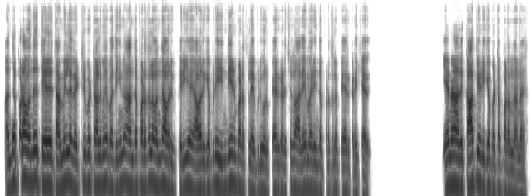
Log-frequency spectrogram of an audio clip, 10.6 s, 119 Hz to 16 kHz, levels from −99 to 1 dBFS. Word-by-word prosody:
அந்த 145 +6 +2
படம் 190 -1 +5
வந்து 180 +1 +1
தே 160 - +5 0.2
தமிழில 170 +5 +3
வெற்றி 145 +5 -4
பெற்றாலுமே 160 +1 0
பார்த்தீங்கனா, 155 +3 -2
அந்த 155 0 -2
படத்தில 165 +2 +1
வந்து 155 +2 0
அவருக்கு 140 -4 -2
பெரிய 150 +3 -2 0.2
அவருக்கு 140 +2 +1
எப்படி 160 +2 -2
இந்தியன் 160 +2 -1
படத்தில 140 -3 -2
எப்படி 135 +2 -5
ஒரு 125 - -8
பெயர் 135 0 -2
கெடச்சதோ, 145 +3 -4
அதே 140 +2 -1
மாரி 140 -1 -2
இந்த 130 - -5
படத்தில 130 0 -9
பெயர் 125 -2 -5
கெடைக்காது. 110 -1 -5 1.5
ஏனா, 160 +2 +5
அது 155 - +2
காப்பி 165 +3 +5
அடிக்கப்பட்ட 145 -3 -2
படம் 120 -2 -2
தானே. 105 0 -3
150 Hz, 185 wpm, -23 LUFS, 135-160 Hz, 1.5 s, படம்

